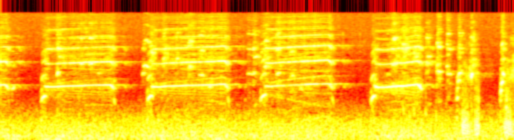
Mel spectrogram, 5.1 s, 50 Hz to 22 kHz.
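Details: At the Decorah North nest on 3 March 2019, a bald eagle arriving with prey gives sustained, slightly rising whistles repeated roughly once a second, each opening with a short stutter, then a final burst of clipped chips.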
